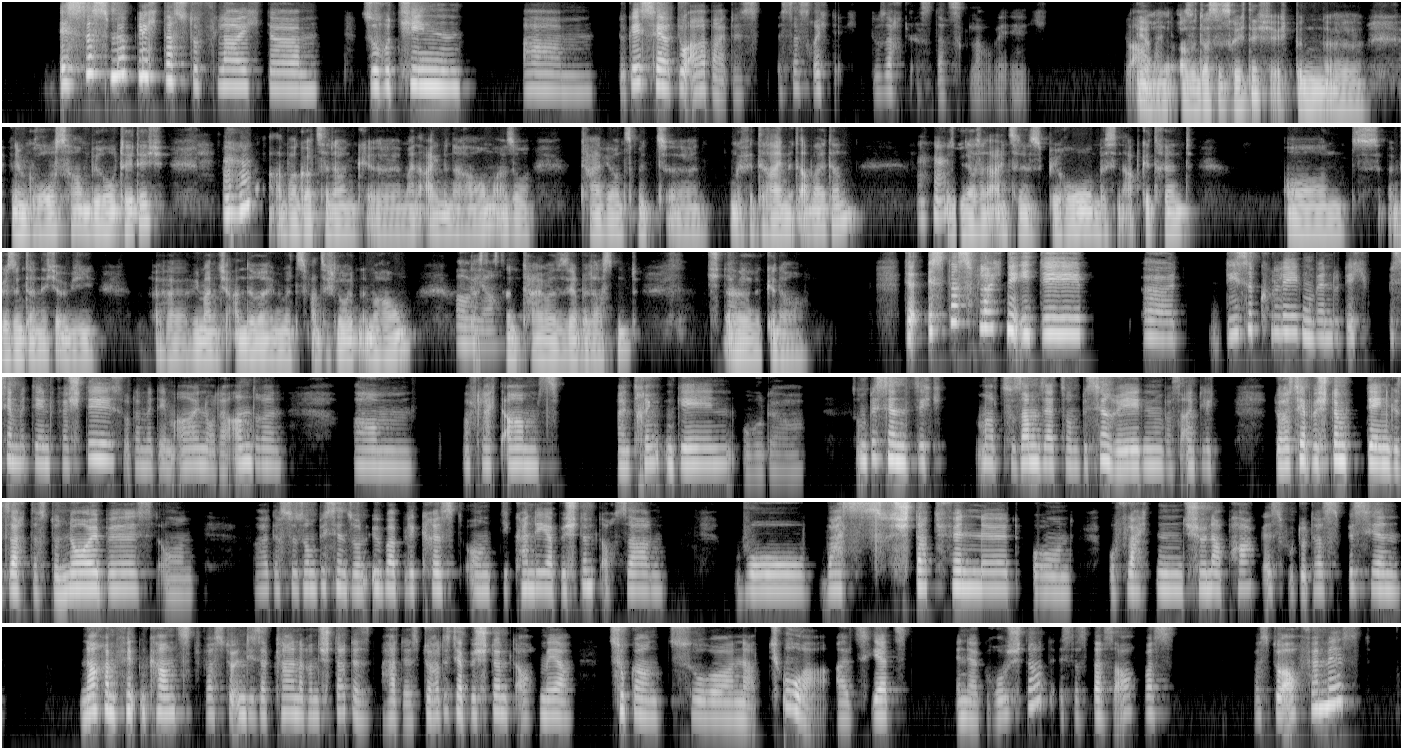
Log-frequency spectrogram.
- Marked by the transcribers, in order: other noise
- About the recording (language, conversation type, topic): German, advice, Wie kann ich beim Umzug meine Routinen und meine Identität bewahren?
